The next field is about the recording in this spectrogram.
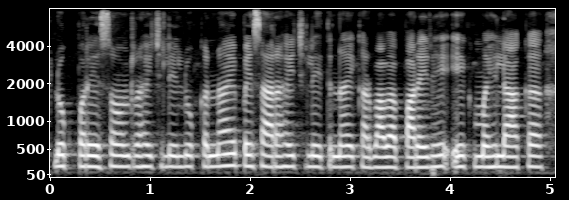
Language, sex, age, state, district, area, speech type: Maithili, female, 45-60, Bihar, Begusarai, urban, spontaneous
